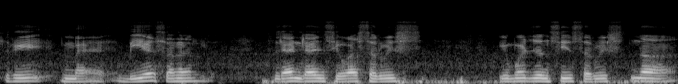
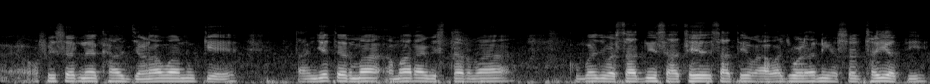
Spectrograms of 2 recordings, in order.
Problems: none marked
